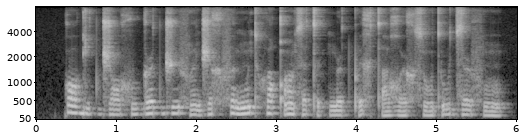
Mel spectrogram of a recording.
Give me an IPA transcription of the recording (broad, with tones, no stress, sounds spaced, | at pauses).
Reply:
k ɔ˦ ɡ i˨ t d͡ʒ ɔ˨ x u˨ ɡ ə˞˦ t d͡ʒ ʉ˦ f ə̃˨ d͡ʒ ə˨˦ x f ə˦˨ ŋ ũ˦ t h o˦ qʼ õ˦˨ s ə˨ tʼ ɘ˨ k ŋ ə˞˨ t pʼ ɘ˦ x tʼ a˨ ʁʷ ə˞˨ x s ɔ̃˨ tʼ u˦ d͡z ə˞˦ f õ˨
